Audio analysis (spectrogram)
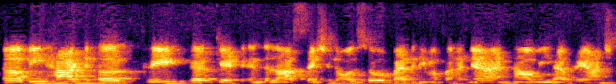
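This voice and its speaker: A man hosting an online interview with a child guest, talking in a halting way and often stopping to search for words. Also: medium pitch, flat delivery. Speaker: host. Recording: echoey, tinny phone-like video call audio.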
